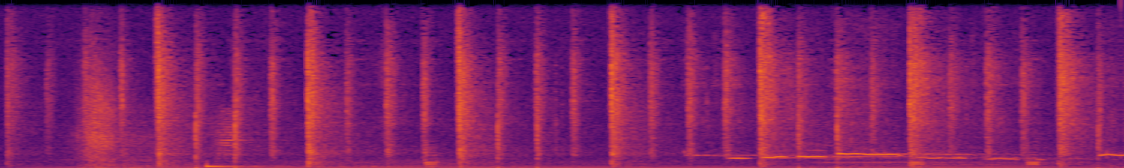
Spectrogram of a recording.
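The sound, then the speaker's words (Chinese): A whistled melody of steady, mid-high notes enters partway through, gliding between pitches over a rhythmic musical backing with punchy, regular beats and a low bass line. “因为这段我们需要一个旋律，那么我就只有吹口哨了。”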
